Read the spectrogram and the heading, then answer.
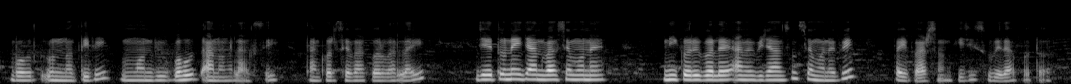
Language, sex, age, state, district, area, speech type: Odia, female, 45-60, Odisha, Kalahandi, rural, spontaneous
